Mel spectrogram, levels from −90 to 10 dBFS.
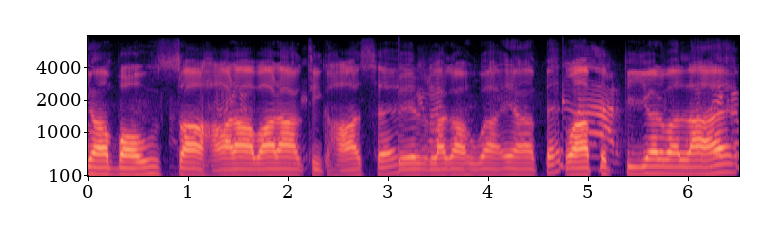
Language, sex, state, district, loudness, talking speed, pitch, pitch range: Hindi, male, Bihar, Vaishali, -17 LUFS, 175 wpm, 125 Hz, 120-140 Hz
